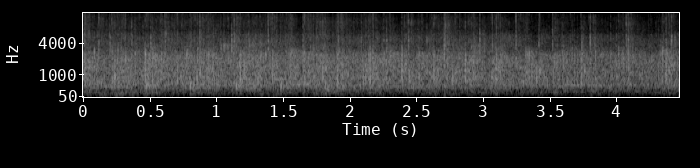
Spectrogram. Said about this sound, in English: So anyway, look, big round of applause for a fantastic panel.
